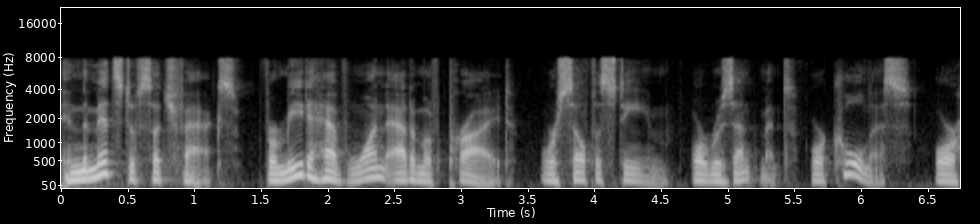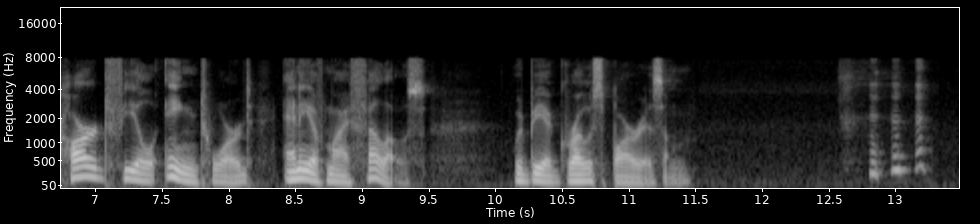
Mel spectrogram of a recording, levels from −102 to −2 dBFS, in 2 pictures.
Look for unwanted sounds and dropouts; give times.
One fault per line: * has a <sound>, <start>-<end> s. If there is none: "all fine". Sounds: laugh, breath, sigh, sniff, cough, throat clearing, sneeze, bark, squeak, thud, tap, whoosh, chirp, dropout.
* has a laugh, 12.6-13.3 s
